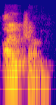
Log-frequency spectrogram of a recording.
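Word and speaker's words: Icahn: yes yes all right next on the list card you pronounce his last name i can carl cilian icon his last name spells i-c-a-h-n yes he incarnated at the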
